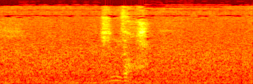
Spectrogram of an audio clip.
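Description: A man speaks in a low, strained voice close by.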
